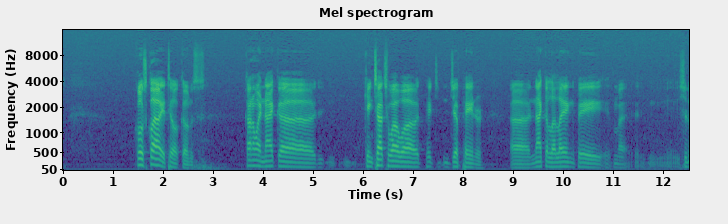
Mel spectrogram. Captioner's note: Speaking Clatsop language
